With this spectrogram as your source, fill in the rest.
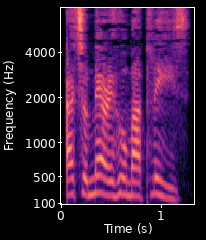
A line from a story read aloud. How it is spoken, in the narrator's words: said Scarlet coldly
